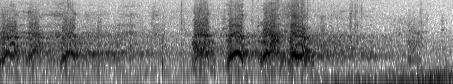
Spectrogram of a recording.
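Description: A dog in the video game Inside barks and yips in short bursts over a few seconds, fairly close, amid in-game ambience and rumbling low noise.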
